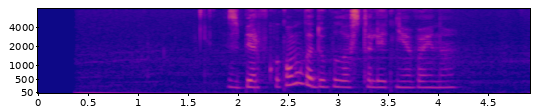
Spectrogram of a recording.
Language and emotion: Russian, neutral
